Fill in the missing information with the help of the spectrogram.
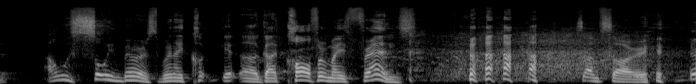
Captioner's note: laughs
